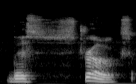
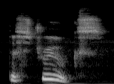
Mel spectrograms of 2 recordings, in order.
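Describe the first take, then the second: First: The name is said in a plain accent. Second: The name is said in a Swedish-style accent.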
